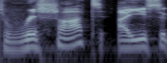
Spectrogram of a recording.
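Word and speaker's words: Richat: Yeah, in the first couple, I just want to say it's Rishat. I used to call it Rikhat. I was mispronouncing it.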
